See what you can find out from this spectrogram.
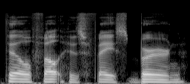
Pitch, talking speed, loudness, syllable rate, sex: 110 Hz, 155 wpm, -17 LUFS, 2.7 syllables/s, male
